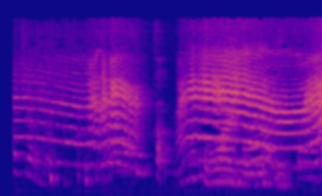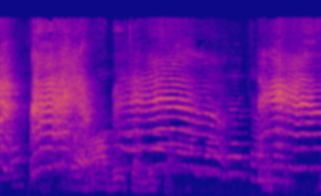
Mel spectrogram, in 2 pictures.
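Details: Two-month-old kitten at a veterinary hospital, struggling during a temperature check, gives loud drawn-out harmonic cries in several long bursts, with a woman's soothing speech mixed in, indoors.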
